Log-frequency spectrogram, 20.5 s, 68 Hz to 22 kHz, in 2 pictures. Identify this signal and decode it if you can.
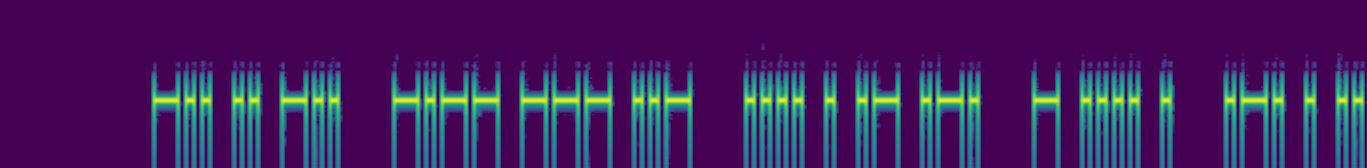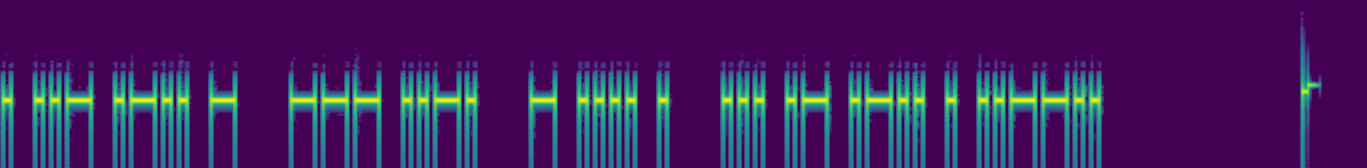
Morse code, heard as a keyed tone, about 20 wpm, 700 Hz. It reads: DID YOU HEAR THE RESULT OF THE SALE?
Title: Sentences from Top 1400 Words 20wpm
